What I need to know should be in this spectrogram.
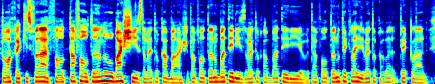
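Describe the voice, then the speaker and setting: Very fast and animated, a man at a medium pitch speaks with hardly any pauses. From Brazil, São Paulo state (Mogi). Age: 30s. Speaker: pastor. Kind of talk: podcast interview, casual chat.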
